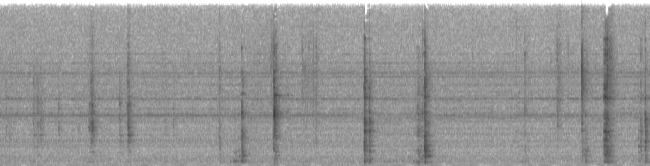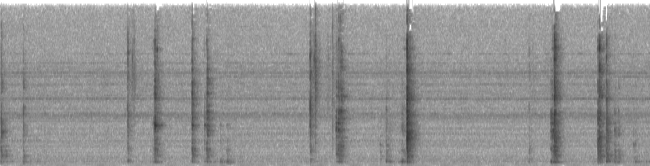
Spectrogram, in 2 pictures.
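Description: Irregular sharp metallic clicks and taps of a small hand tool working a nut onto the handle bolt of an aluminium electric tortilla press as it is assembled.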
